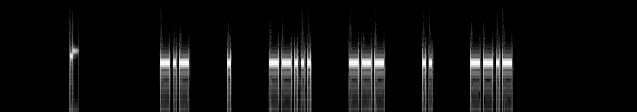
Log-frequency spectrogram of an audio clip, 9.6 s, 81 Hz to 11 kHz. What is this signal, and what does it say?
Morse code, heard as a keyed tone, about 25 wpm, spaced as for 12 wpm, 700 Hz. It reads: KE7OIQ
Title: USA Call Signs - 6 Characters - 4x Character Spacing - 25wpm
